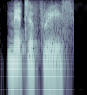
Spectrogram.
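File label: "metaphrase", English, Indian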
